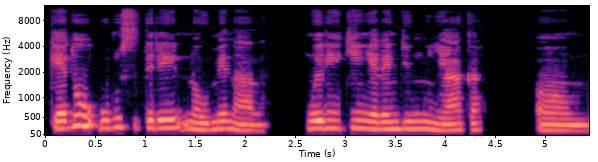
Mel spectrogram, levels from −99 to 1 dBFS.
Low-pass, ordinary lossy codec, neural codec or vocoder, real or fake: 10.8 kHz; none; none; real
